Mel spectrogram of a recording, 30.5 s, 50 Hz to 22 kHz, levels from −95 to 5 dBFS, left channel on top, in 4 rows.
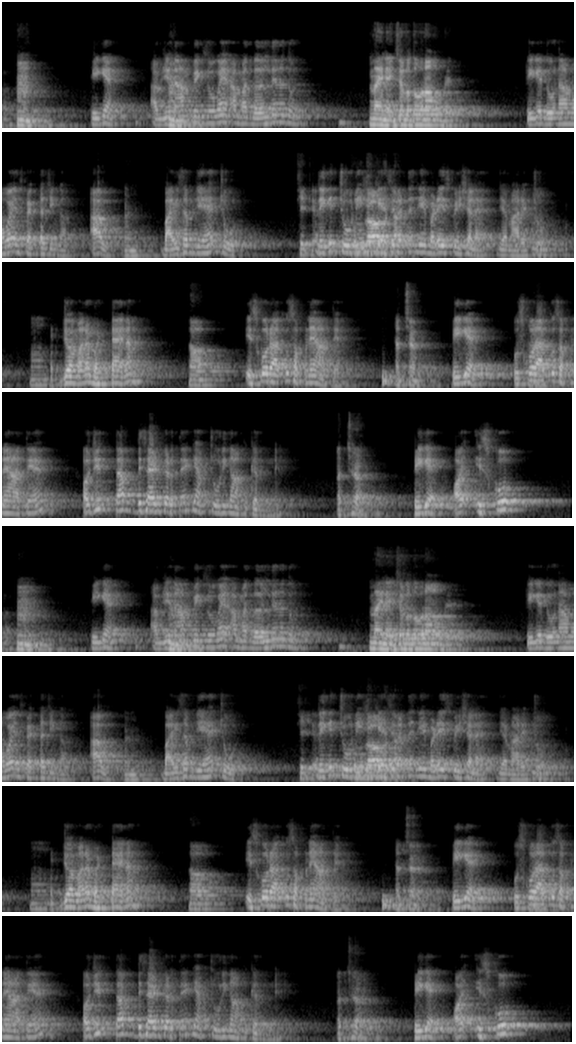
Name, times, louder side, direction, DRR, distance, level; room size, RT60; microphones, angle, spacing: voice 1, 0.2-0.5 2.2-2.5 4.5-4.6 4.9-6.0 9.3-9.4 11.6-11.9 12.3-13.0 14.7-14.9 15.6-15.9 17.7-18.0 20.3-20.8 22.3-22.5 27.3-27.7, left 3 dB, 40° left, 2 dB, 1.4 m, -30 dB
voice 2, 2.0-4.0 7.0-8.5 8.8-9.1 9.8-10.7 11.8-12.8 13.0-14.9 16.0-17.1 18.5-19.8 21.3-21.6 22.1-23.4 24.0-26.6 28.4-29.7, left 2 dB, 15° left, 0 dB, 0.7 m, -31 dB
23.0 x 8.2 x 3.1 m, 1.3 s
head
